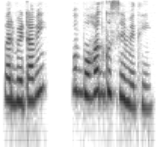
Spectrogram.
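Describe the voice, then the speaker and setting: A woman playing a fretful middle-aged mother who keeps asking what went wrong, in a very high, quick voice. The recording is dry and close. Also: animated, mellow, no echo. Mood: worried. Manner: concerned questioning.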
